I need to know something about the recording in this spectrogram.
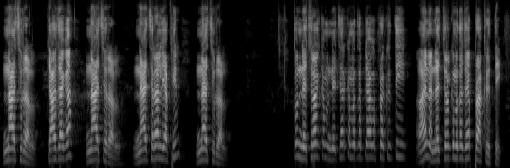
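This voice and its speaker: A man's voice: very high-pitched, sharp tone. A man teaching English spelling and pronunciation, sounding words out letter by letter and answering his own rhetorical questions. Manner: repeats rhetorical questions and answers them himself. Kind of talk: classroom-style spelling and pronunciation lesson.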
